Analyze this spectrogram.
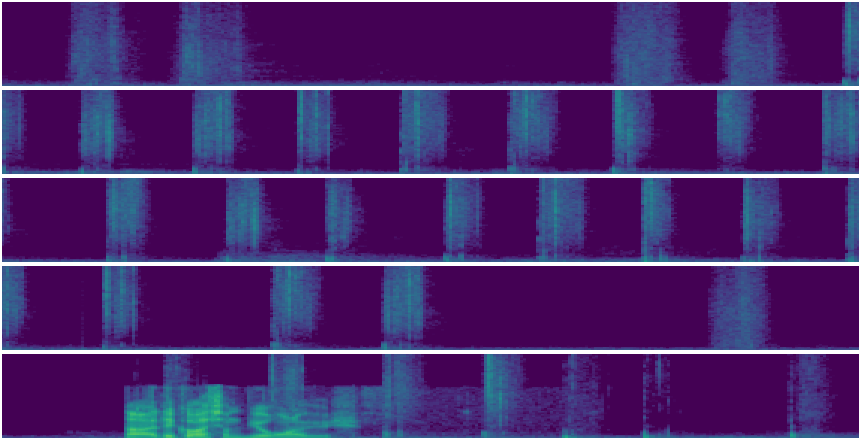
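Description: Footsteps tap steadily on a hard floor in a large echoing hall.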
